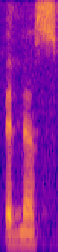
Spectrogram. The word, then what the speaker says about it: bidness: in by the way in Oklahoma we pronounce that bidness, B I D ne SS, oil business.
